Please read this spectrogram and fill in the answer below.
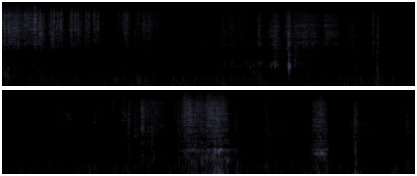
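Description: Thin protective plastic foil being peeled off the metal tables of a small jointer, crinkling, then hand handling of the machine: a sharp click, a longer rustling scrape about halfway through, and two short knocks near the end.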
